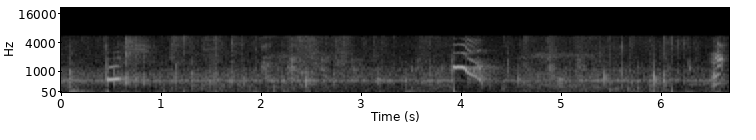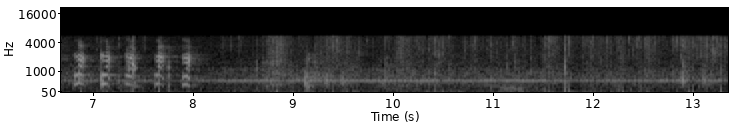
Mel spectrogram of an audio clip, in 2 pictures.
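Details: Cocker Spaniel puppies in their ninth week at play: a sharp high yelp near the start, another falling squeal around four seconds, then a quick run of about six short yips, over a constant hum.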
